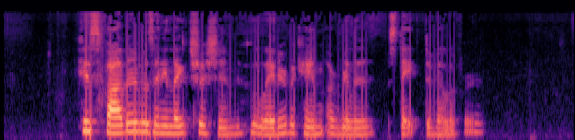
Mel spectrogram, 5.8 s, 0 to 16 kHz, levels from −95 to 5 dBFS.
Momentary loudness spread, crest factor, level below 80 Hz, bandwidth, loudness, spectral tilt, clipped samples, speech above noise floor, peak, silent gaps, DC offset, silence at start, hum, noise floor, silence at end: 16 LU; 22 dB; -52 dBFS; 11.5 kHz; -21 LUFS; -5 dB/octave; under 0.1%; 44 dB; 0 dBFS; none; under 0.1%; 0.8 s; none; -65 dBFS; 0.9 s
